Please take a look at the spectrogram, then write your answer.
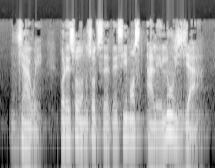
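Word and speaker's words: Yahweh: hay ninguna duda de que el nombre es yahwe yahwe por eso nosotros decimos Aleluya No hay ninguna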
